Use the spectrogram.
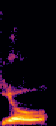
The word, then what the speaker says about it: Yule: celebrations of the vikings yule or pronunciation yo but we're gonna call it yule was the time between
